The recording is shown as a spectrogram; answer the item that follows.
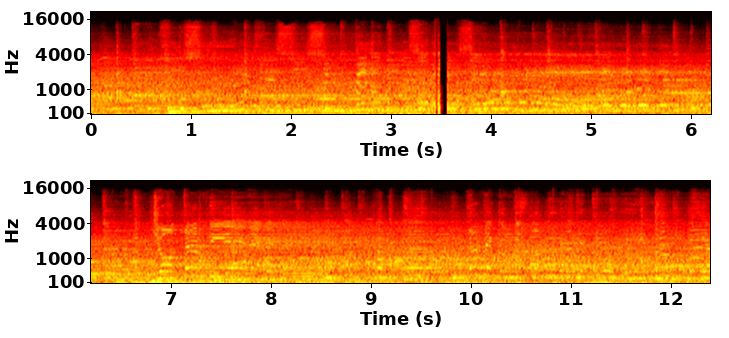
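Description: Live salsa band with timbales among the percussion, played loud over a stadium PA and heard from among the audience, with a male voice singing over it. The sound cuts out for an instant about three and a half seconds in.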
